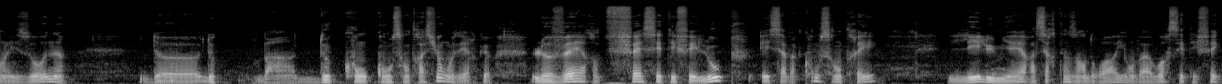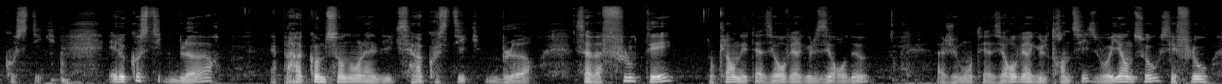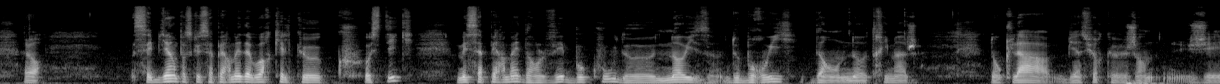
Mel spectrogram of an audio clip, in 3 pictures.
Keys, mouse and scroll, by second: 17.8-21.0 drag, 32.8-33.4 drag.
